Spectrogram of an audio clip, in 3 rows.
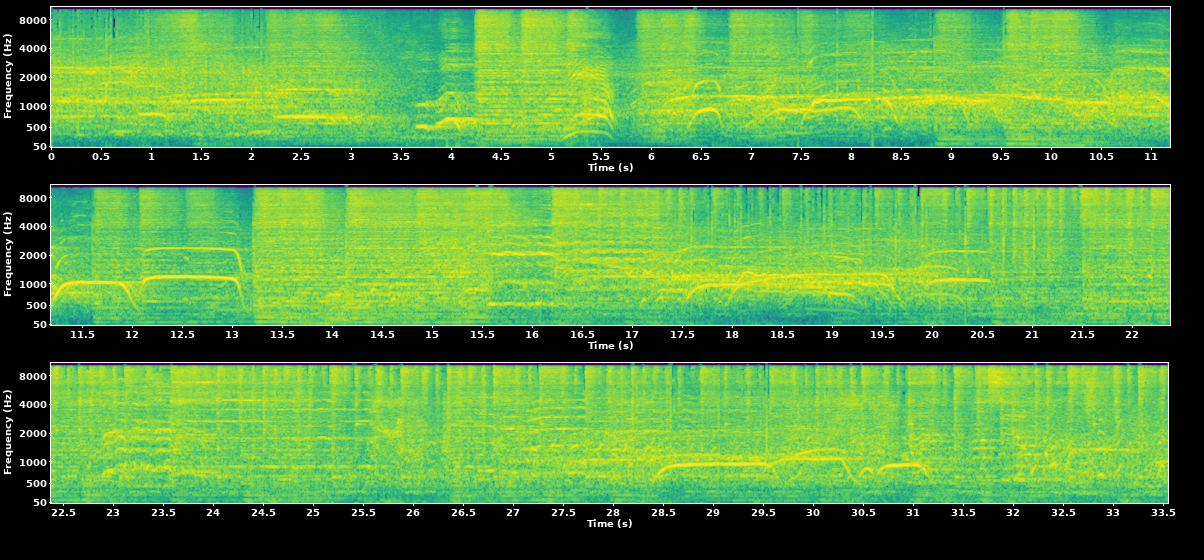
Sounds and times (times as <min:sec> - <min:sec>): Music: 0:00.3 - 0:03.2, 0:03.9 - 0:33.5.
